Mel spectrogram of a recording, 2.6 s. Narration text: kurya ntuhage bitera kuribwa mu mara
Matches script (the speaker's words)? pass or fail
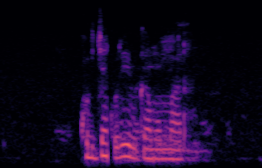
fail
